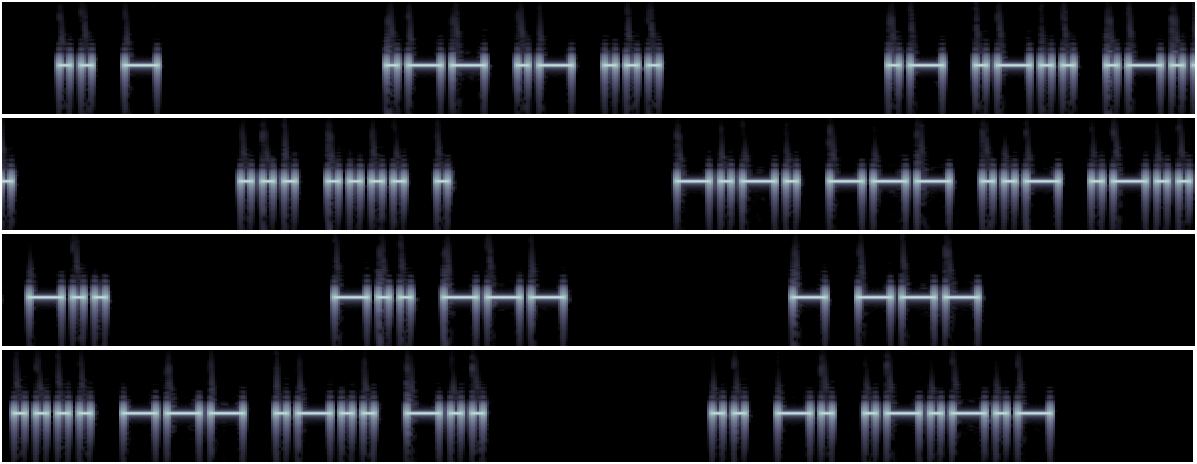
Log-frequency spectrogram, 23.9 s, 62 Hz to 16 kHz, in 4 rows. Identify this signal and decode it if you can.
Morse code, heard as a keyed tone, about 22 wpm, 700 Hz. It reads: IT WAS ALL SHE COULD DO TO HOLD IN.
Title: 3x Word-Spacing - Sentences from Top 400 Words - 22wpm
